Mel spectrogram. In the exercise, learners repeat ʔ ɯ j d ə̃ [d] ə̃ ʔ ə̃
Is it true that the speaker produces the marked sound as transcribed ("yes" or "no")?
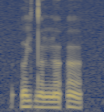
no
